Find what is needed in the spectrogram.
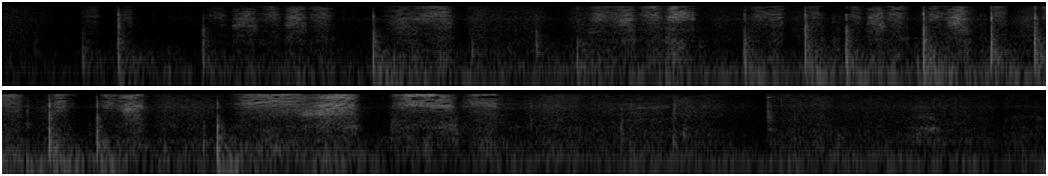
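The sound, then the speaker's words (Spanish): Writing on a blackboard, with many short scratching and tapping strokes in an irregular rhythm that come in bursts and pauses, moderately loud, with no voices. “La voy a escribir en la pizarra para que usted pueda conocerla.”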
